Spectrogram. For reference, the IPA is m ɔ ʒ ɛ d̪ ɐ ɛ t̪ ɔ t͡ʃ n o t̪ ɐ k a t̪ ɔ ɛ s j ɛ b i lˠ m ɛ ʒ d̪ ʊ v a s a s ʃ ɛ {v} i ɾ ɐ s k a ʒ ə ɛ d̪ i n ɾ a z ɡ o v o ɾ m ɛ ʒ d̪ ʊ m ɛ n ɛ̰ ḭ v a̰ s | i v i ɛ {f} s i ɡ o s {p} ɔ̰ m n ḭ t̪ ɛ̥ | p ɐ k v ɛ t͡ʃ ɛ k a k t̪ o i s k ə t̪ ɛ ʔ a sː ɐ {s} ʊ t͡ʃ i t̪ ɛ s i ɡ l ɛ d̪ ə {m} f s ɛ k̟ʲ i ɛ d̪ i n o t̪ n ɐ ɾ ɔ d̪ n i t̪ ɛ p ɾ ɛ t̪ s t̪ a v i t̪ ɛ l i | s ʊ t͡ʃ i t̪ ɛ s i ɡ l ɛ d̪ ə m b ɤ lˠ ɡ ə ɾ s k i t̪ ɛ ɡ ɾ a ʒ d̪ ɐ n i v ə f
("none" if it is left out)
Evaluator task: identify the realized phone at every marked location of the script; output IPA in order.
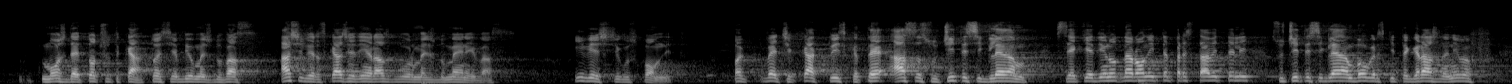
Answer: v, ʃ, p, s, m

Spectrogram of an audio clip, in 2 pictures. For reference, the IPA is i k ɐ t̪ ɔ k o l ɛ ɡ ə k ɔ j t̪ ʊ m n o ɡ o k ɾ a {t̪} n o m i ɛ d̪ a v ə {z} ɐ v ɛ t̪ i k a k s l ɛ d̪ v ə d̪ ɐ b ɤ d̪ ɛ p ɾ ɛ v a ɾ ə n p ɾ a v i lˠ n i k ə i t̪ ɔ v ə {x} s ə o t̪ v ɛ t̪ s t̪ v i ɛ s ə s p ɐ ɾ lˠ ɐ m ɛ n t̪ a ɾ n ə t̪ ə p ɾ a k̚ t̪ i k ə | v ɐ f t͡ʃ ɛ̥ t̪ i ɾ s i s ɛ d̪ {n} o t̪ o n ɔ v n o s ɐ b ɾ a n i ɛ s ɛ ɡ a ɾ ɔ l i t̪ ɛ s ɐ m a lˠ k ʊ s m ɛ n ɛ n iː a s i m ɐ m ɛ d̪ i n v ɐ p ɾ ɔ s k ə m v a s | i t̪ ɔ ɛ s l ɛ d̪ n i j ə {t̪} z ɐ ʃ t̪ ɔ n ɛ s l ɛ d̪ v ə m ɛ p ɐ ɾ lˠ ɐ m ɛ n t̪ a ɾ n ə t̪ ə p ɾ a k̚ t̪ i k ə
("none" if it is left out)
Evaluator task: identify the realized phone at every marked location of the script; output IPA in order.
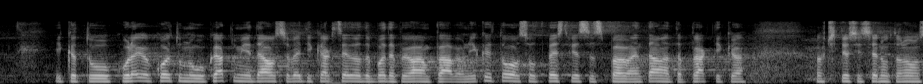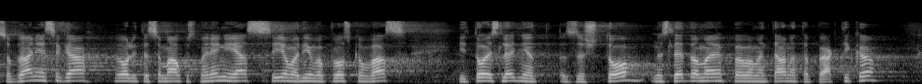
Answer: t̪, s, f, m, t̪

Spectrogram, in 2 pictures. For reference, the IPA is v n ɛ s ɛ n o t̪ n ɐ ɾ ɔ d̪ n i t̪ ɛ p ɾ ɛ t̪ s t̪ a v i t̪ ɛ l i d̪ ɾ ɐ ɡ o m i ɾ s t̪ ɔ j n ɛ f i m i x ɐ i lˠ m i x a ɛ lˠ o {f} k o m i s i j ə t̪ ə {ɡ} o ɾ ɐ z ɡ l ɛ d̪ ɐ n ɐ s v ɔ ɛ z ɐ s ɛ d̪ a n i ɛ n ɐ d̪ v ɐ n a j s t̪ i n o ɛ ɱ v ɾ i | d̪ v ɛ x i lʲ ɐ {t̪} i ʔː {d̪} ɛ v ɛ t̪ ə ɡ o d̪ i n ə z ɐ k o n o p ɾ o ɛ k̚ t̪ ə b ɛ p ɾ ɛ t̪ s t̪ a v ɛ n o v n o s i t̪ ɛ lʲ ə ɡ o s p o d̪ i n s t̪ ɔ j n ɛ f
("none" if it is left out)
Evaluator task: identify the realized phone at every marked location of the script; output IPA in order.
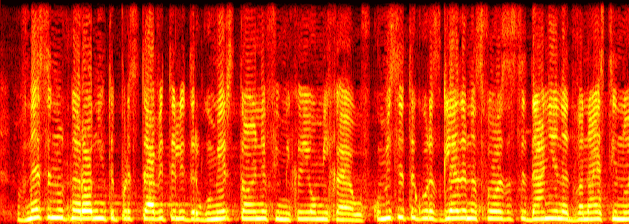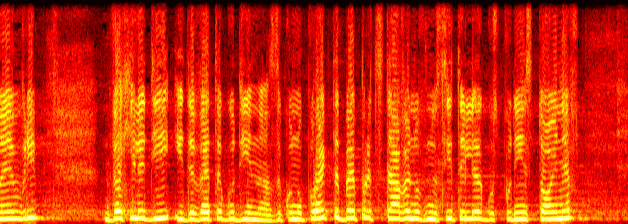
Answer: f, ɡ, d̪, d̪

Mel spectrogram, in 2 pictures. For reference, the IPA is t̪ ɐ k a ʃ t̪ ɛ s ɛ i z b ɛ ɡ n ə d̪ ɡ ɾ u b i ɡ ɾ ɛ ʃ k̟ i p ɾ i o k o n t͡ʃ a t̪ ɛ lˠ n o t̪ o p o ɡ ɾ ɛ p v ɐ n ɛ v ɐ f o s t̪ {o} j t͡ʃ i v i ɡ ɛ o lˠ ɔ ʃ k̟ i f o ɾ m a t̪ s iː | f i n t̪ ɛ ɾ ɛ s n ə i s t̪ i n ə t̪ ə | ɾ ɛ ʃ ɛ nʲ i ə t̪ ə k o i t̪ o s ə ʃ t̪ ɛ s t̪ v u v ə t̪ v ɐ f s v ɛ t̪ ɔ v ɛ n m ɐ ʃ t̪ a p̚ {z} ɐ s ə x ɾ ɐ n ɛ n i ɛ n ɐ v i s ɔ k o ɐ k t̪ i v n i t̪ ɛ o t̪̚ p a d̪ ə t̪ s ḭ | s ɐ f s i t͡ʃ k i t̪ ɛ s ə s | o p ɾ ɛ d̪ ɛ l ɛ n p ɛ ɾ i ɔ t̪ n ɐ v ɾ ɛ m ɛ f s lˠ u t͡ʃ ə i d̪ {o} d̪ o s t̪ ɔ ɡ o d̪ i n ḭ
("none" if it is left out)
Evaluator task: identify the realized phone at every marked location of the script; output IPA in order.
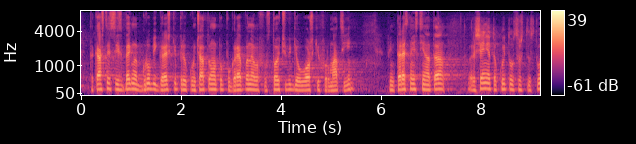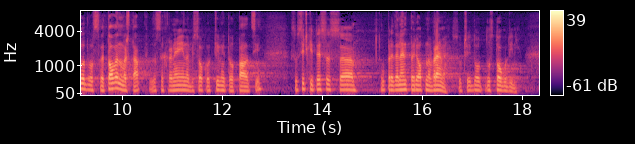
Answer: ɔ, z, o

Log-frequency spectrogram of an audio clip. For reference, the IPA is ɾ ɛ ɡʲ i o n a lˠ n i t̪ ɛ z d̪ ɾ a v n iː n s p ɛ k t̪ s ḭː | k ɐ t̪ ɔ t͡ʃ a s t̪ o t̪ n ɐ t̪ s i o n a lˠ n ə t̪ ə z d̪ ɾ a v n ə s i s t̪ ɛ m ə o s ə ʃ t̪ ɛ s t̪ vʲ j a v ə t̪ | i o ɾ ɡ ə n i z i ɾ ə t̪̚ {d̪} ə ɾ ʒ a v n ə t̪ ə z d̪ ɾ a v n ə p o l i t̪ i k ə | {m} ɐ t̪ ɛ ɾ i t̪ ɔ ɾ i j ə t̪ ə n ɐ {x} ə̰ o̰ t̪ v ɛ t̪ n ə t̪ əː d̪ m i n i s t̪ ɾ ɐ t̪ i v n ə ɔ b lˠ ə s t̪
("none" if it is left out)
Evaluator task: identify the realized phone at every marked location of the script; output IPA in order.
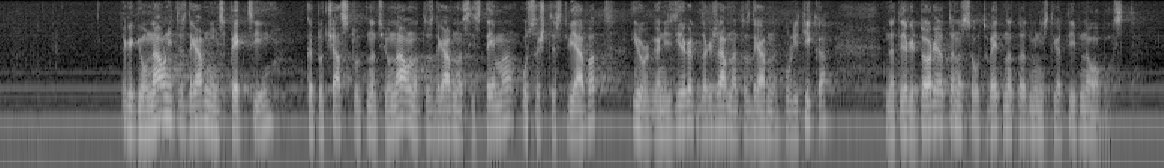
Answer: d̪, n, s

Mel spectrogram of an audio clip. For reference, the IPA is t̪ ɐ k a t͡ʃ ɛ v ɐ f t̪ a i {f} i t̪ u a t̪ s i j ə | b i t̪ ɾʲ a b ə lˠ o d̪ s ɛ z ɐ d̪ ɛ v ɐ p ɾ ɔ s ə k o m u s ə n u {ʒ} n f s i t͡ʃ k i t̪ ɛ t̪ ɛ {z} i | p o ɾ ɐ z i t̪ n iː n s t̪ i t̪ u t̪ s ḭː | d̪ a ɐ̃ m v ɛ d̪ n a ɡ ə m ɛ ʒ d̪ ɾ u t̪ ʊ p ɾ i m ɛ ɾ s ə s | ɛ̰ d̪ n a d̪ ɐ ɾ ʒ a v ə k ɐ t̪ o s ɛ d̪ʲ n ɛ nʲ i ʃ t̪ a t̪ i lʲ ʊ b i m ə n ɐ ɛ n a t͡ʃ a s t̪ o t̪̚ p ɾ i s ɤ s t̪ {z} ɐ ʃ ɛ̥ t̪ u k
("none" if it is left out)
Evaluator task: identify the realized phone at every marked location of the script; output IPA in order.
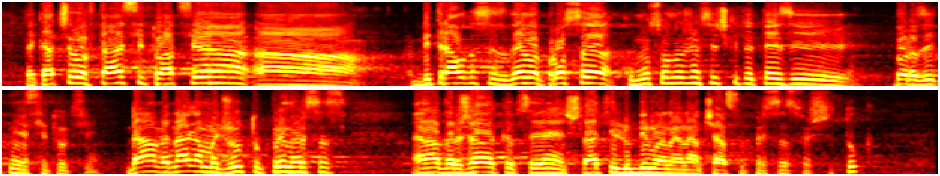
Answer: s, ʒ, z, v

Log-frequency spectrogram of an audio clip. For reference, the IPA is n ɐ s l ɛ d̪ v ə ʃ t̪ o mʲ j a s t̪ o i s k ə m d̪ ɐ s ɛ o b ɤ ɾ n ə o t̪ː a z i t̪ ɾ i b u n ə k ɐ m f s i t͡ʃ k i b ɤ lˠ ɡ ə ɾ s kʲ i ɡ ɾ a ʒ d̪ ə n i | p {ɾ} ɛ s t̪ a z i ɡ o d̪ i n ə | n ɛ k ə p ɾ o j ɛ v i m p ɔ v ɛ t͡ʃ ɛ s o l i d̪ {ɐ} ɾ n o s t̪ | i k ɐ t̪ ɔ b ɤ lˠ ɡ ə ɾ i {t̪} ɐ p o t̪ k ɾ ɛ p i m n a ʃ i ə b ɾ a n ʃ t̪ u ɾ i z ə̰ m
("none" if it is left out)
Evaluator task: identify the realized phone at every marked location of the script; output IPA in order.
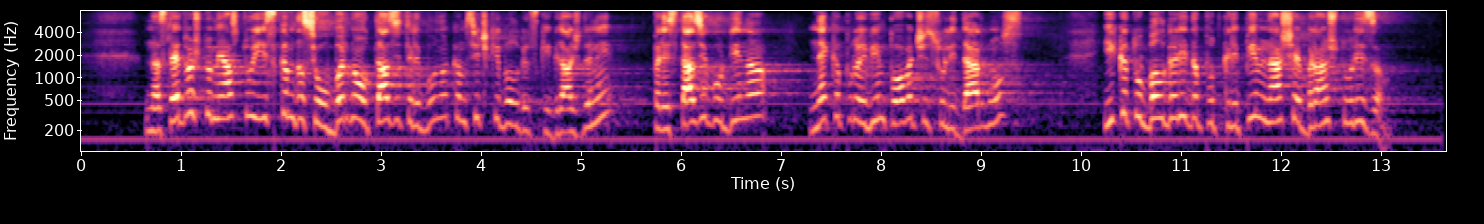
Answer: ɾ, a, d̪

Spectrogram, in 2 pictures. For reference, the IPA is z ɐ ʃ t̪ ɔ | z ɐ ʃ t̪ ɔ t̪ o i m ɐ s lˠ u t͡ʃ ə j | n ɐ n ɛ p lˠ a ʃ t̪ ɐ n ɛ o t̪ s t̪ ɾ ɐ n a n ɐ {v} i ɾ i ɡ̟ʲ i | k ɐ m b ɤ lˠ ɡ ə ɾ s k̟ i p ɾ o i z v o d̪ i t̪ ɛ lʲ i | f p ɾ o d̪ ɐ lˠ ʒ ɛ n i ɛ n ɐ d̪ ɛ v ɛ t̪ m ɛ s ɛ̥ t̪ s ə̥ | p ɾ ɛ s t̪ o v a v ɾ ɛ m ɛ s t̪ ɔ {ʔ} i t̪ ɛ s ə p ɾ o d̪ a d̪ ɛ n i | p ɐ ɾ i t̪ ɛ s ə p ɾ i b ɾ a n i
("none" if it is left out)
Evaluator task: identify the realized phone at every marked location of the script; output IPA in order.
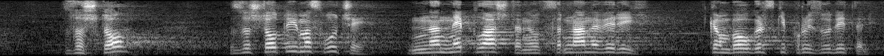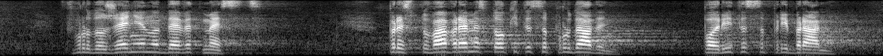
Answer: v, k

